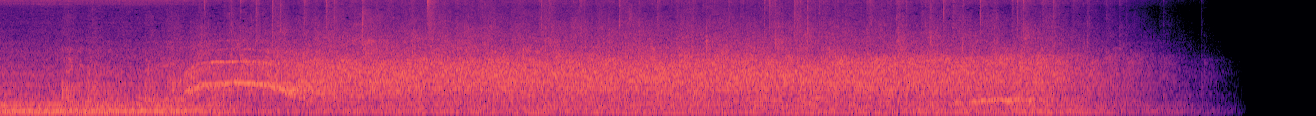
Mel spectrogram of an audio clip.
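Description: Hand applause from a group of people, with a few voices, over a steady low electrical hum. It fades out near the end.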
